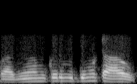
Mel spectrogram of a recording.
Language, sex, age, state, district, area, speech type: Malayalam, male, 45-60, Kerala, Palakkad, rural, conversation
